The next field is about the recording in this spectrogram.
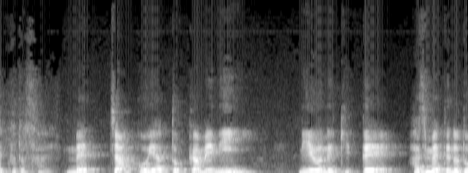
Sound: nagoya dialect

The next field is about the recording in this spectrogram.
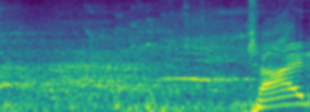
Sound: crowd cheering

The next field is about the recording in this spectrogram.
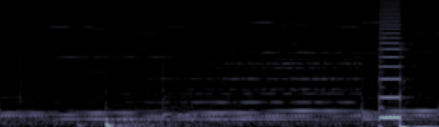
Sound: buzzer

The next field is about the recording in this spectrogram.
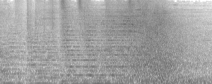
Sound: planes roaring

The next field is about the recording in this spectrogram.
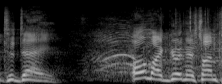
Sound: congregants cheer

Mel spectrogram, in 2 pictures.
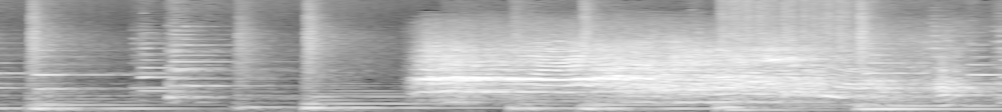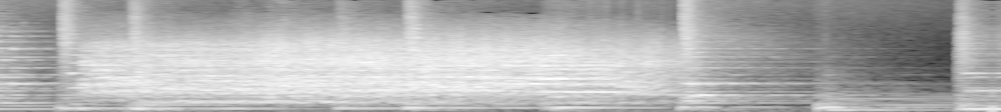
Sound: handsome screech

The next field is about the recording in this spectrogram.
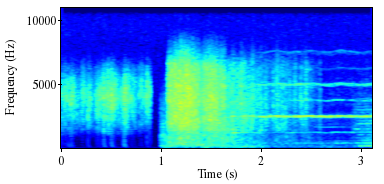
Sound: explosion

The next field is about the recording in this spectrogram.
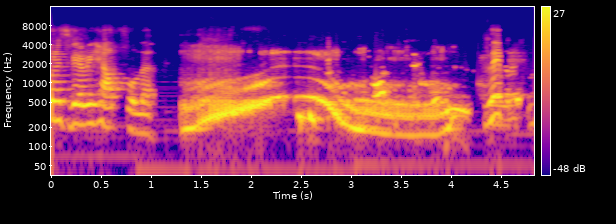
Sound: lip trilling

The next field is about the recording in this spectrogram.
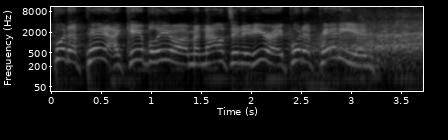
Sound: laughter

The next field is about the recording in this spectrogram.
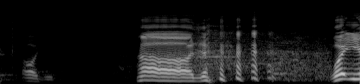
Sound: audience laughing

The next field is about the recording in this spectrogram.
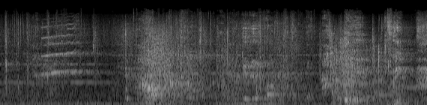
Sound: screeching and grunting nearby

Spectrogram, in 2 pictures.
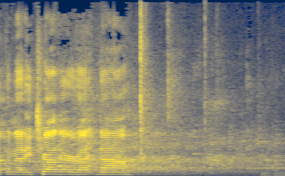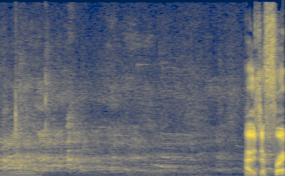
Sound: audience laughs

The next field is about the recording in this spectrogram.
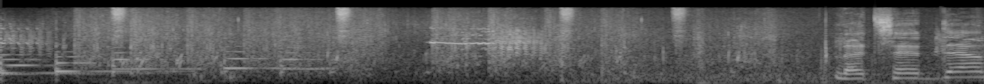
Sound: bird squawking

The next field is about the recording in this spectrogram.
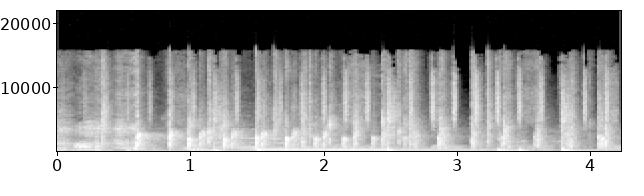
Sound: all clapping; all gasp

